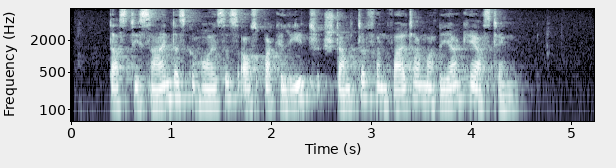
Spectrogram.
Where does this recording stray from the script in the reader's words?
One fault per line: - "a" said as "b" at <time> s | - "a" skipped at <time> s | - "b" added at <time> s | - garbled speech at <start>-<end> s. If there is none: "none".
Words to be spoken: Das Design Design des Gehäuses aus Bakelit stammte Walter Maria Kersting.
- "Design" skipped at 1.0 s
- "von" added at 3.0 s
